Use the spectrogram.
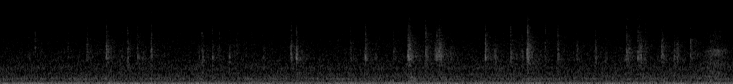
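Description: Steady typing on a computer keyboard while entering text into a text box in MS Word, an irregular run of light plastic key clicks over a faint background hum, with no voices.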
